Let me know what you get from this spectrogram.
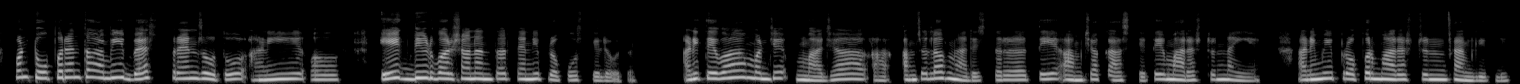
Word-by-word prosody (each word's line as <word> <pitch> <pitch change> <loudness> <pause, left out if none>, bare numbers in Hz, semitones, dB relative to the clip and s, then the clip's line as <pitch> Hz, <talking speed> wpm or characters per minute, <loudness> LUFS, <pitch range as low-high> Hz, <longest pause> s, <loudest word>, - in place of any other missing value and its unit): पण 335 +1 +1
तोपर्यंत 315 +3 0
आम्ही 310 0 +1
बेस्ट 255 +5 0
फ्रेंड्स 275 0 +1
होतो 240 0 0
आणि 235 +5 +3
अ, 220 - -4 0.6
1 255 0 +4
दीड 295 0 +5
वर्षांनंतर 255 -1 +2
त्यांनी 245 0 +3
प्रपोज 200 -2 -6
केलं 175 -1 -6
होतं 190 - -13 0.5
आणि 235 +4 +3
तेव्हा, 290 +4 +3
म्हणजे 285 -2 +1
माझ्या 200 +1 0 0.4
आ 185 - -6 0.2
आमचं 220 +4 -1
लव्ह 280 -1 +1
मॅरेज, 185 -5 0
तर 200 0 -5 0.2
अ, - - -3
ते 245 +1 -1
आमच्या 215 -1 -1
कास्टचे 195 -3 -7
ते 240 0 -1
महाराष्ट्रीयन 220 0 +1
नाही 190 -6 -1
आहे 180 - -13 0.4
आणि 220 +2 +3
मी 260 +3 +4
प्रॉपर 250 +1 -1
महाराष्ट्रीयन 230 -2 +3
फॅमिलीतली. 175 -4 -2
240 Hz, 145 wpm, -23 LUFS, 205-265 Hz, 0.6 s, दीड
